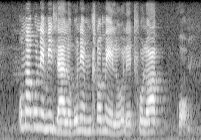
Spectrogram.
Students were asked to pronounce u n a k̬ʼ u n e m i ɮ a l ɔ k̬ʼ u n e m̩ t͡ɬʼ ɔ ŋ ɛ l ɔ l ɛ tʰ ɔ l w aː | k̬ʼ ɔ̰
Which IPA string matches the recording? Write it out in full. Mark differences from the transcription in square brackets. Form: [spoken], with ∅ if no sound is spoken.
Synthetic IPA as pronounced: u [m] a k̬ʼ u n e m i ɮ a l ɔ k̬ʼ u n e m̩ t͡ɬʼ ɔ [m] ɛ l ɔ l ɛ tʰ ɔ l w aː | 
